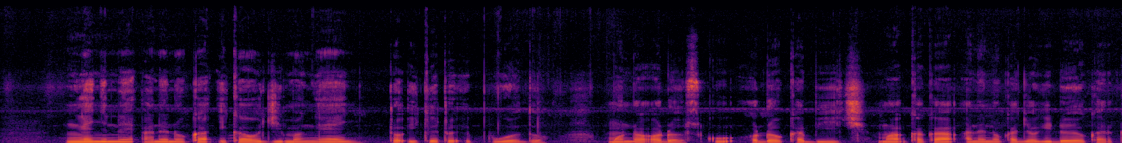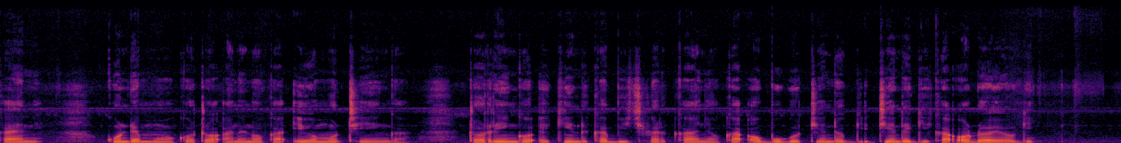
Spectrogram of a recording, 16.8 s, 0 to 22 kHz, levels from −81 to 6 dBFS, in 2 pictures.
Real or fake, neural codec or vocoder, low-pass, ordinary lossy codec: real; none; none; none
